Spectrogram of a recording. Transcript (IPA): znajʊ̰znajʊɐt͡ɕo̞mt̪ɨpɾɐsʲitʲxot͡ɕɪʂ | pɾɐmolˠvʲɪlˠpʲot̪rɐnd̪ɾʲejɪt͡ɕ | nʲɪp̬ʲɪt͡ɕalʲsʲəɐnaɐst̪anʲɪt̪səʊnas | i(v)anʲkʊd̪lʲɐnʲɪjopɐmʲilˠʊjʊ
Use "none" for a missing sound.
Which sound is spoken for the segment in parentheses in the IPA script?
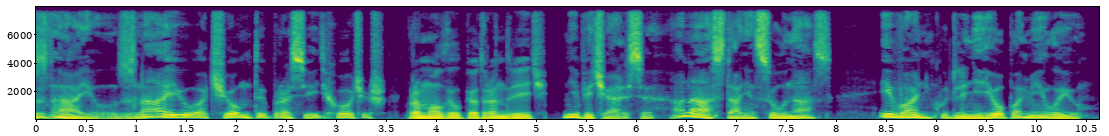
v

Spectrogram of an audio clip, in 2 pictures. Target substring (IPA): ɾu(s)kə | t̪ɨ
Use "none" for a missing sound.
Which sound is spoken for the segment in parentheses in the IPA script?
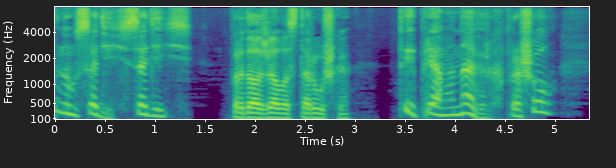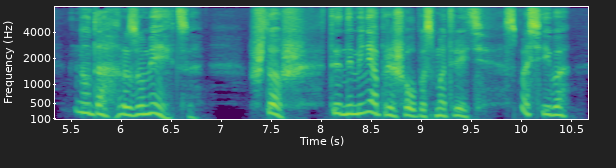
ʂ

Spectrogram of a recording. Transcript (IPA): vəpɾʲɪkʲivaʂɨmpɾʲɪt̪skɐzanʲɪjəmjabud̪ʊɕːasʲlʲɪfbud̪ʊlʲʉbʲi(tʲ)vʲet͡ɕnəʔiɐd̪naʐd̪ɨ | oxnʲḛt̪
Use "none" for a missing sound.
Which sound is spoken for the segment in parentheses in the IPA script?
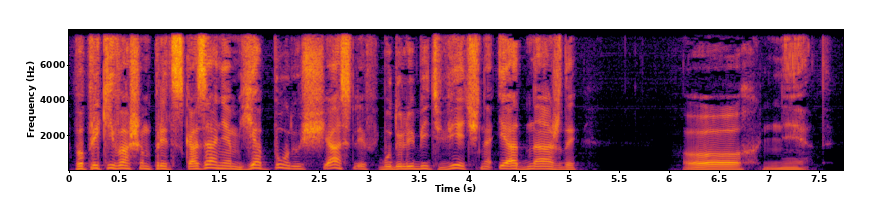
tʲ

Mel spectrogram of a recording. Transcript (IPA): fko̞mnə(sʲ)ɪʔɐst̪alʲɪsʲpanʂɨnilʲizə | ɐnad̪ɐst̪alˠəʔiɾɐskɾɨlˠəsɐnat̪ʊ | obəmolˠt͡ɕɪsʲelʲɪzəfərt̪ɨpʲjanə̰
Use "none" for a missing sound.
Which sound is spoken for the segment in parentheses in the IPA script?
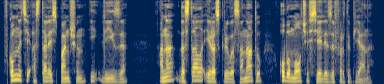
tʲ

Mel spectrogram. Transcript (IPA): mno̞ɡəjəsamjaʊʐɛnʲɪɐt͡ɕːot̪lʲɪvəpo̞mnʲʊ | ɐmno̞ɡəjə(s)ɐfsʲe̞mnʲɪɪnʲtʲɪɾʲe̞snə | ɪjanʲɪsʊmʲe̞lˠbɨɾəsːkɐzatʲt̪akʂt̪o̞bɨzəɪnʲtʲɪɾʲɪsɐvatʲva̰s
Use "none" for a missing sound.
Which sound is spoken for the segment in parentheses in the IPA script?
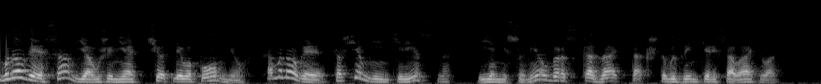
s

